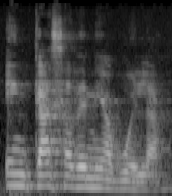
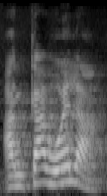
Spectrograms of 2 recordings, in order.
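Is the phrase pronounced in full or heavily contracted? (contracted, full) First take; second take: full; contracted. First: Every word of the phrase is pronounced in full. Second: The phrase is squeezed into one short contracted word. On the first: This is the standard form. "¿por qué voy a decir en casa de mi abuela?" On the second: This is the everyday Andalusian way of saying it. "los andaluces venimos a decir Ancabuela"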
